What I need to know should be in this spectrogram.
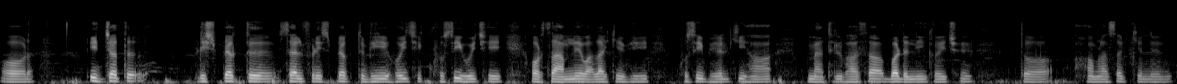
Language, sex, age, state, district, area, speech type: Maithili, male, 30-45, Bihar, Sitamarhi, rural, spontaneous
